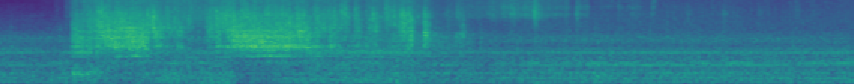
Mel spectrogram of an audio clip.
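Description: Raw shelled peanuts rattling and pouring as they are tipped from a plastic tub into the steel bowl of a wooden ghani oil press. The rattle is loudest for about two seconds shortly after the start, then goes on as a lighter trickle.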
